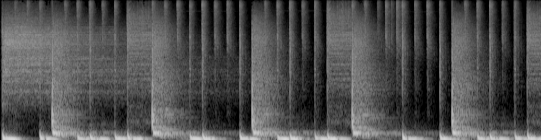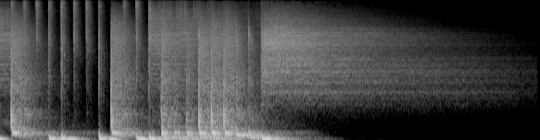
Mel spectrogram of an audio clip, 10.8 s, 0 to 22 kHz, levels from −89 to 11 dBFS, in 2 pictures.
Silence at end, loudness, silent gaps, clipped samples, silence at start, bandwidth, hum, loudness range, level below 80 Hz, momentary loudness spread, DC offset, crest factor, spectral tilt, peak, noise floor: 1.6 s; -18 LUFS; none; under 0.1%; 0 s; over 20 kHz; none; 2 LU; -18 dBFS; 8 LU; under 0.1%; 16 dB; -4.5 dB/octave; 0 dBFS; -59 dBFS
